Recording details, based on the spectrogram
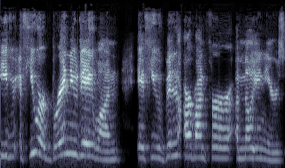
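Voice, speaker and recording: Her voice is fairly high for a woman, with a bright, sharp tone and ordinary pitch variation. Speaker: network marketing team leader. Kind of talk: motivational talk on a team call. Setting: conference call. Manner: fast.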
